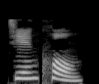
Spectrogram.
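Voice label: "监控", Mandarin Chinese; chinese-flashcards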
